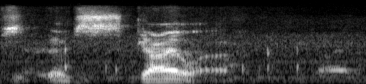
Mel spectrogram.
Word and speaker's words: Scylla: I'd say common pronunciation is probably Scylla if you're going with the reference to the Greek monster, Sure.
